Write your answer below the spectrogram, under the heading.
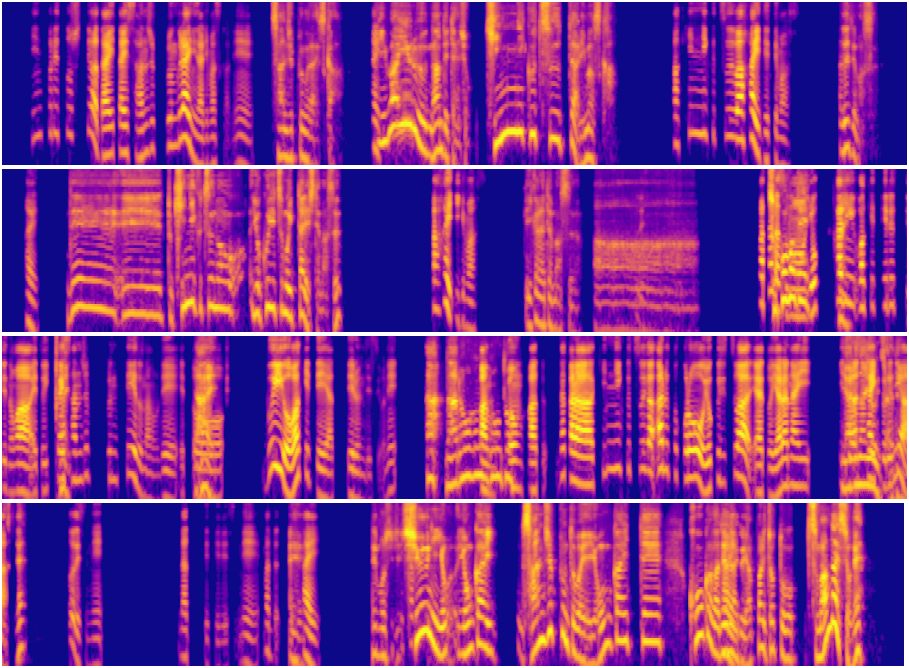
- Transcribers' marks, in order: other background noise; drawn out: "ああ"; tapping
- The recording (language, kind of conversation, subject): Japanese, advice, トレーニングの効果が出ず停滞して落ち込んでいるとき、どうすればよいですか？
